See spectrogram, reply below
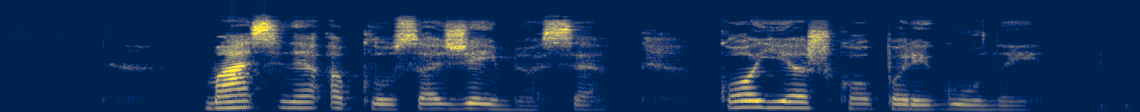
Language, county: Lithuanian, Kaunas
